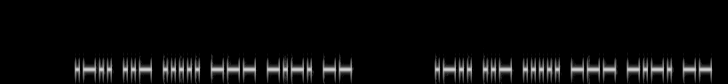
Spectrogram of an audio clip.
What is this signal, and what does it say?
Morse code, heard as a keyed tone, about 30 wpm, 700 Hz. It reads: LU5OCM LU5OCM
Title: DXCC-100 Call Signs - 6 Characters - Repeated 2x - 30wpm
